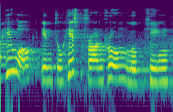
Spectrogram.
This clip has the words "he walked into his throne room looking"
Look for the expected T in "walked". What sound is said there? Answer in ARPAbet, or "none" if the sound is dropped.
none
